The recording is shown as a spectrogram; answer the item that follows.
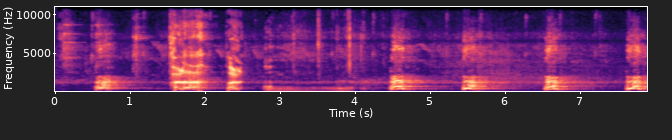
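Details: A dog barks in loud, abrupt bursts, about seven over eight seconds at an uneven pace. A low, rough growl-like rumble fills a gap near the middle, and a faint steady hum runs underneath.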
